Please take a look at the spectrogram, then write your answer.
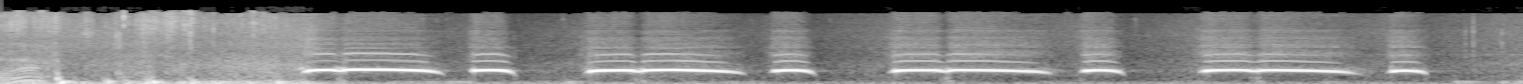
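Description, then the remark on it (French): A person imitates a Eurasian collared dove, giving clear hooting coos in a steady repeated three-note pattern, a long coo, a longer one, then a short one, after a brief noisy start. “Tourterelle turque.”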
